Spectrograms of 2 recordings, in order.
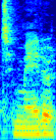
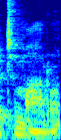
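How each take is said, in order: First: "tomato" with a long ay, to-MAY-to; American tomato. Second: "tomato." with a broad ah, to-MAH-to, softer; British tomato. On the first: Host contrasting pronunciations for listeners, to-MAY-to. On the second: Host mocking the British way, to-MAH-to. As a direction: say "tomato." as to-MAH-to, dropping low. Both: Shown as a demonstration. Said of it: "Like tomato, tomato".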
